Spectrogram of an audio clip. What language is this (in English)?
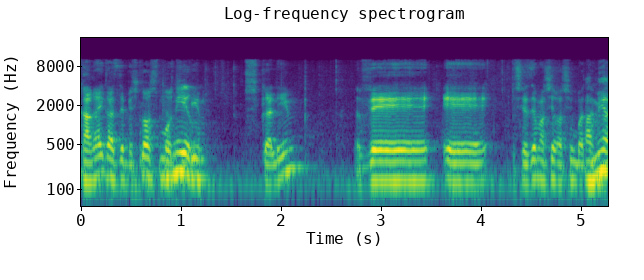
Hebrew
